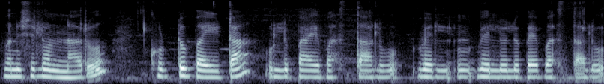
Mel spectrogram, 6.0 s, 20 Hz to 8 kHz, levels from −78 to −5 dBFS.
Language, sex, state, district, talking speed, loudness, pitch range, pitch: Telugu, female, Andhra Pradesh, Krishna, 100 wpm, -19 LUFS, 190-205 Hz, 195 Hz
